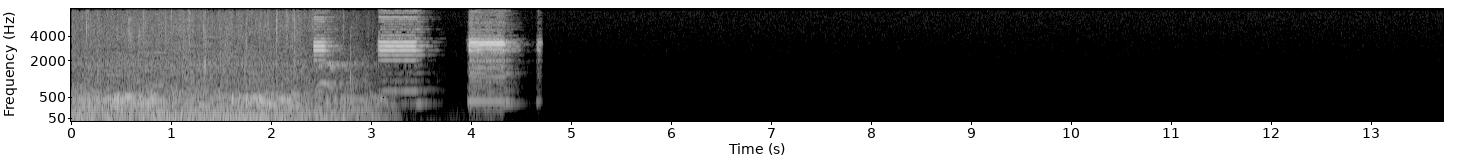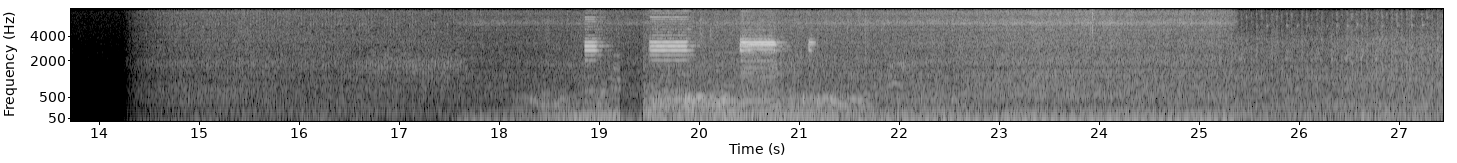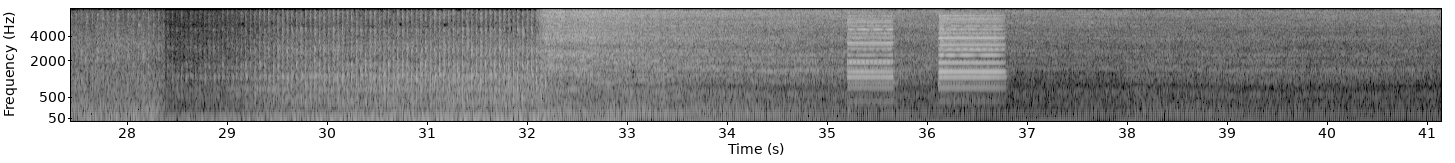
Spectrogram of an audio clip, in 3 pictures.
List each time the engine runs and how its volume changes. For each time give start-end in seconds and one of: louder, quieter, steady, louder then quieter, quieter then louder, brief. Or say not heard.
14.3-41.0 louder then quieter.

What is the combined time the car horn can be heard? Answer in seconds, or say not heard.
6 s.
